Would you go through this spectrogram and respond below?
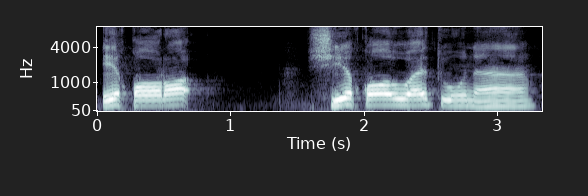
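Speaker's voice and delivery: slow, full emphatic ق in اقرأ and شقوتنا; correct heavy recitation. Shown as a demonstration. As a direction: recite slowly, every ق fully heavy. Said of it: "بل يقولون".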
